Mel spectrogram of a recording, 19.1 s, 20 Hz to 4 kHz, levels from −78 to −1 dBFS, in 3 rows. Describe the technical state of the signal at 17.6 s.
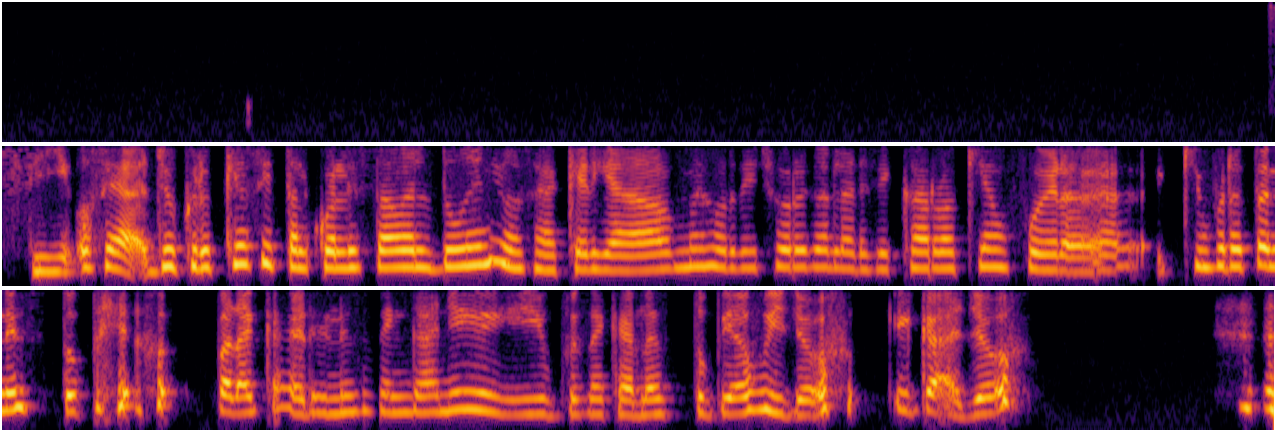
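At 17.6 s the speech is intact, with no dropout, distortion or other fault, only the ordinary band limit of a call path, where nothing reaches above 4 kHz, as you would expect from a narrowband telephone codec such as G.711 A-law.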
